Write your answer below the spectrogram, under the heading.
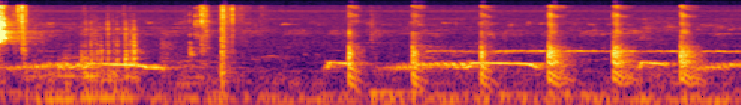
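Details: Javan myna singing: chunky, mid-pitched nasal notes, then a string of sharp clicking strokes over a sustained higher whistle that ends in wavering tones. Faint low background hum throughout.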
